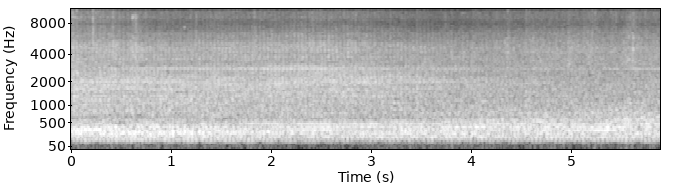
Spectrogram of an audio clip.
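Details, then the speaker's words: Toro Proline walk-behind mower, Kohler Command engine, after carburetor, spark plug and blade work: steady fast single-cylinder patter, no stumbles or surging; owner notes it runs a little rich at idle. "idle it down a little bit. It does run a little rich at idle, but very pleased with how this turned out."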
